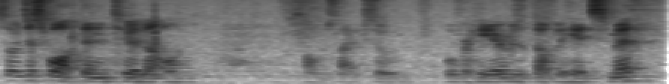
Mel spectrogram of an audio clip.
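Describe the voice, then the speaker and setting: Over noticeable background noise and audible room echo, a man with a strong Belfast accent talks very fast at a medium pitch. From Northern Ireland, Belfast. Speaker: former professional footballer, sports psychology speaker. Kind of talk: presentation to a coaching audience. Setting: room with live audience. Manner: animated, conversational.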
